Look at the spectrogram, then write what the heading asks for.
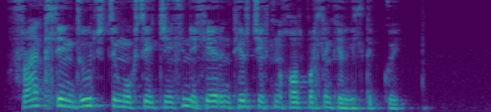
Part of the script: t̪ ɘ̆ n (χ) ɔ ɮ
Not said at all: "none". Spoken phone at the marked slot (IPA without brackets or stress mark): χ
